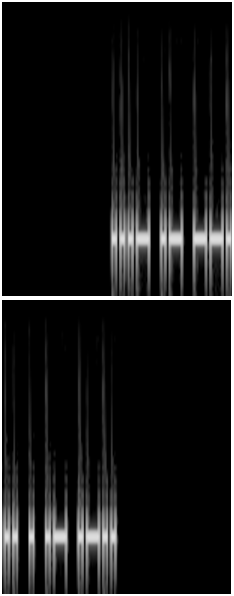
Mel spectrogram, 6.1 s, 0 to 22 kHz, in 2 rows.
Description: Morse code, heard as a keyed tone, about 22 wpm, 700 Hz. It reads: VA7EAL
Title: DXCC-100 Call Signs - 6 Characters - Repeated 3x - 22wpm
